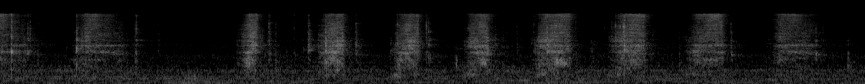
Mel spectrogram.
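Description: A small blade repeatedly cuts and scrapes strips from the edge of a solid, glitter-coated floral foam block, held over a glass bowl of foam strips, as the block gets smaller. Each stroke makes a dry, bright, crunchy rasp, roughly one per second, separated by brief quiet gaps.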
